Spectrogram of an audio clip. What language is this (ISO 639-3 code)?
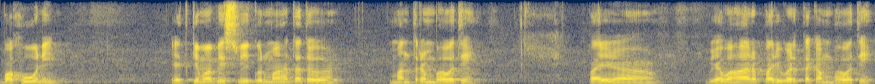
san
